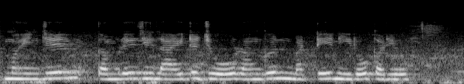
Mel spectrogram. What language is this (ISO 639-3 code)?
snd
